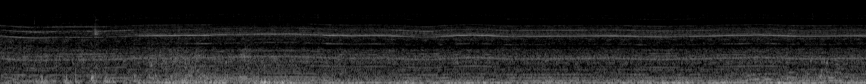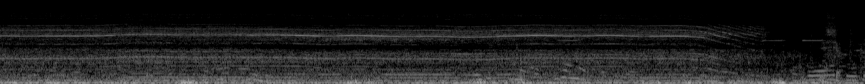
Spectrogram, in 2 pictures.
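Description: An electric fishing reel whirs steadily as it winds in line.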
